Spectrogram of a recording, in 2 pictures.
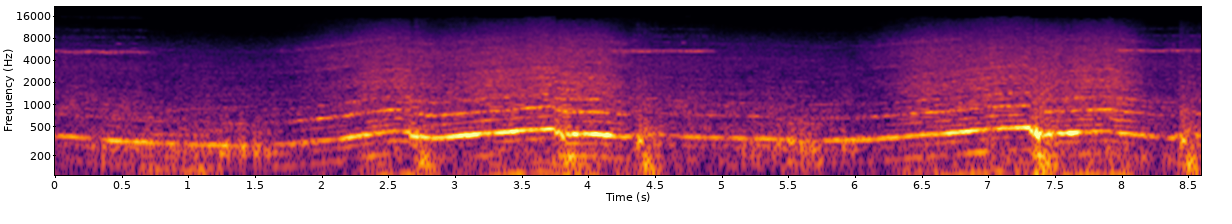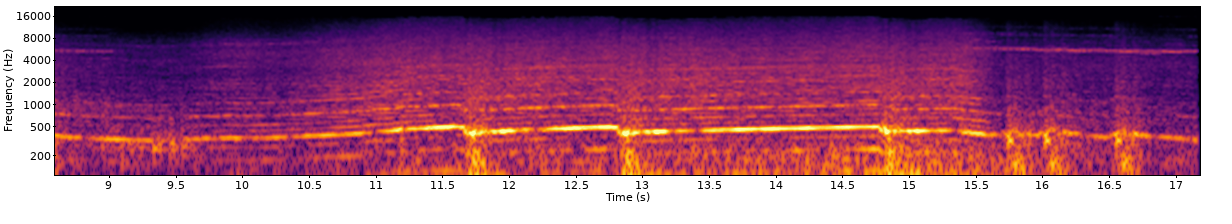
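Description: A race car engine in a CART racing game at Long Beach, a loud droning howl that climbs and falls repeatedly through gear changes and corners, continuous and close without talk.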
